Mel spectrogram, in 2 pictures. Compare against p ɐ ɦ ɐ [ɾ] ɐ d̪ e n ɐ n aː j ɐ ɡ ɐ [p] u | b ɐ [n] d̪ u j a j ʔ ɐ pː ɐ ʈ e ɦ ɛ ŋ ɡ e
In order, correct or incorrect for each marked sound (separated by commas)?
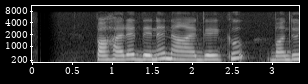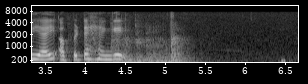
correct, incorrect, correct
